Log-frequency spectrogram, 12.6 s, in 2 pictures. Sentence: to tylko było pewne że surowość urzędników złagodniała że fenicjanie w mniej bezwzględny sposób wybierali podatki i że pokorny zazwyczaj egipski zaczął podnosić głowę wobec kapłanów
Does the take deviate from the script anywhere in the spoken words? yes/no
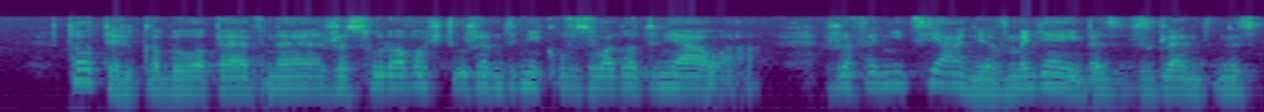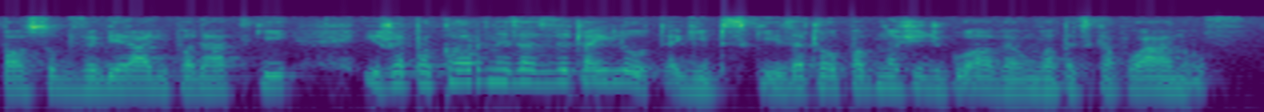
yes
